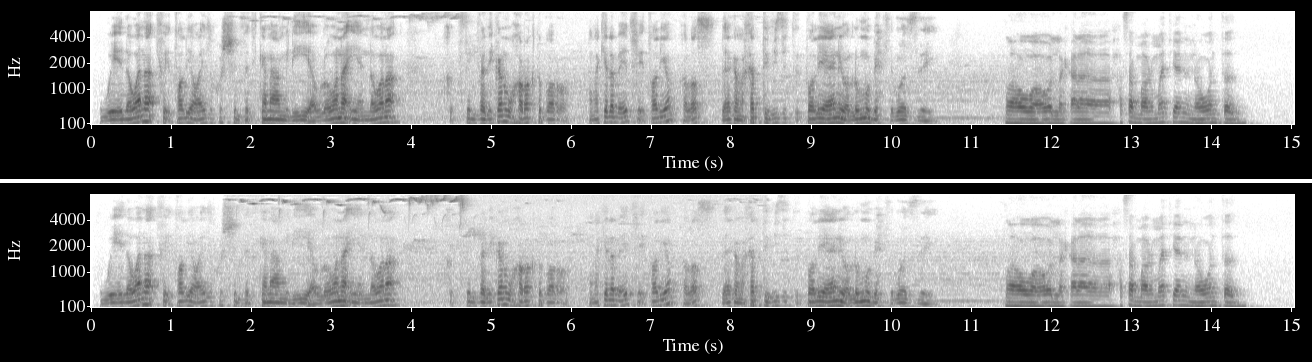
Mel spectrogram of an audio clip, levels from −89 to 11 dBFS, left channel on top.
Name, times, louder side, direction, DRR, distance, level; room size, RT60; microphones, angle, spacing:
voice 1, 0.1-4.1 4.4-10.6, left 2 dB, 55° left, 0.8 m, -32 dB
sound 1, 0.8-12.2, equal, 30° right, 2.7 m, -54 dB
sound 2, 1.6-8.5, right 10 dB, 70° right, 0.7 m, -46 dB
voice 2, 11.4-14.4, left 1 dB, 10° left, 0.4 m, -31 dB
9.8 x 3.9 x 4.5 m
head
